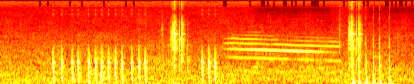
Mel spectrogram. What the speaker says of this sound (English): That's not a happy cat.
